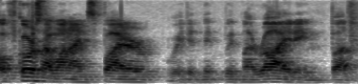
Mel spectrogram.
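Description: A man speaks at a moderate pace in a fairly low pitch, with audible room echo and noticeable background noise. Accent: Finnish. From Finland, Rovaniemi. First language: Finnish. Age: 30s. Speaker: professional snowboarder. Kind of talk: interview.

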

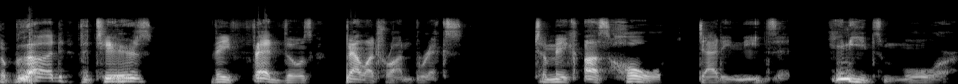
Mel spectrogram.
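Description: A man's put-on character voice at medium pitch, very slow, with hissing and long, frequent pauses. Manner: hissed.

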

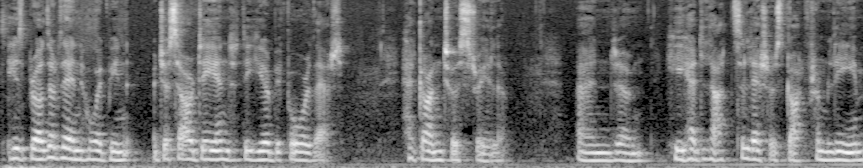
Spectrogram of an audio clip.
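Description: With a Munster accent, a woman speaks at a moderate pace in a fairly low voice and a monotone, flat intonation. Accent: Irish, Munster. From Ireland, County Tipperary. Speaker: relative recalling family history. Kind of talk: oral history interview. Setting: interviewee's home in Killarney.

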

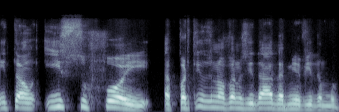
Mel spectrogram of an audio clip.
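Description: In a dry, close sound with no echo, a man with a dark, mellow tone and a fairly high pitch speaks at a moderate pace with ordinary pitch variation. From Porto, northern Portugal. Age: 40s. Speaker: podcast guest, volunteer contributor. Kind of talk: casual interview conversation.

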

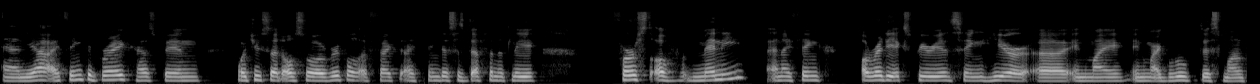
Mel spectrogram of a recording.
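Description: A woman speaks at medium pitch in a monotone, flat intonation. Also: moderate pace. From Netherlands. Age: 20s. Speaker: entrepreneur. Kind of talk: casual chat.

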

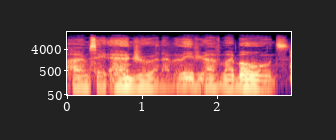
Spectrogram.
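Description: A man puts on a raspy character voice at a medium pitch. He keeps it monotone, with flat intonation. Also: moderate pace. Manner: mock solemn.

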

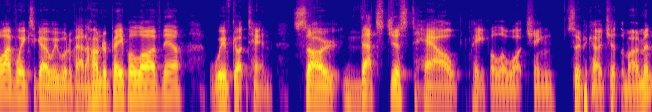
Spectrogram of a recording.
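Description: In an Australian accent, a man speaks at a moderate pace and medium pitch with ordinary pitch variation, in a very clean recording with a silent background. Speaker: fantasy sports podcast co-host. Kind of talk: casual chat.

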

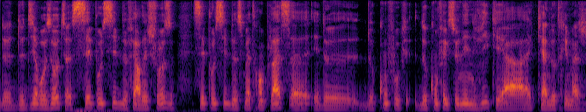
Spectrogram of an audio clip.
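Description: A man speaks at a moderate pace in a fairly low pitch, his intonation fairly even. The tone is dark and mellow, and the recording is very clean with a silent background. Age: 30s. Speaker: adventurer, author and speaker. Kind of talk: interview. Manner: halting, many repetitions and fillers.

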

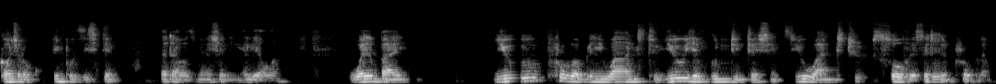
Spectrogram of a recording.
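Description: A man's somewhat breathy, dark and mellow voice with fairly even intonation. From Zimbabwe. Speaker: development worker. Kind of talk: interview. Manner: hesitant, many fillers.

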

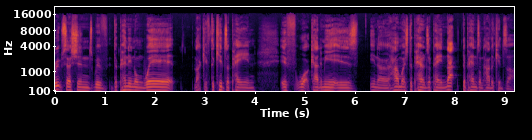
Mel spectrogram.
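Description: A monotone, flat delivery at a moderate pace in an English accent, with a dry, close sound and no echo. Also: man, fairly low pitch for a man. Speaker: podcast co-host and football coach. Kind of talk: casual chat.

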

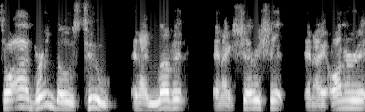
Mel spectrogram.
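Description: A man speaks in an enthusiastic, animated tone. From Mexico. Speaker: golf course architect. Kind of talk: casual interview.

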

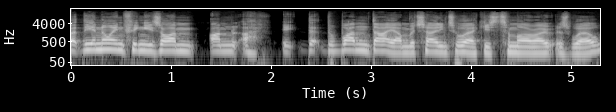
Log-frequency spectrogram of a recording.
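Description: Sounding dry and close with no echo, a man speaks at a high pitch. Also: moderate pace. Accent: English. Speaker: podcast host. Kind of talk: casual chat. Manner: animated, loud laugh.

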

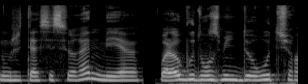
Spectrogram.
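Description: On a very clean recording with a silent background, a normal speaking voice talks at a fairly quick pace. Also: woman. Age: 20s. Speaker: para-athlete. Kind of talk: interview.

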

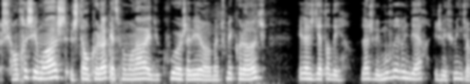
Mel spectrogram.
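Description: A woman at medium pitch, speaking at a very fast pace with fairly even intonation, on a very clean recording with a silent background. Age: 30s. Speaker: interviewee sharing personal fertility story. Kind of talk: testimony. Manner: hesitant, many fillers.

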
